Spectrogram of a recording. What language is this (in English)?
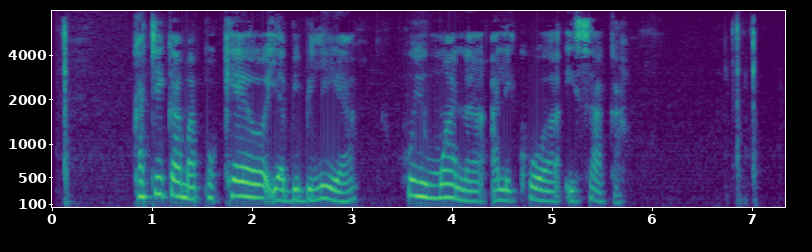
Swahili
